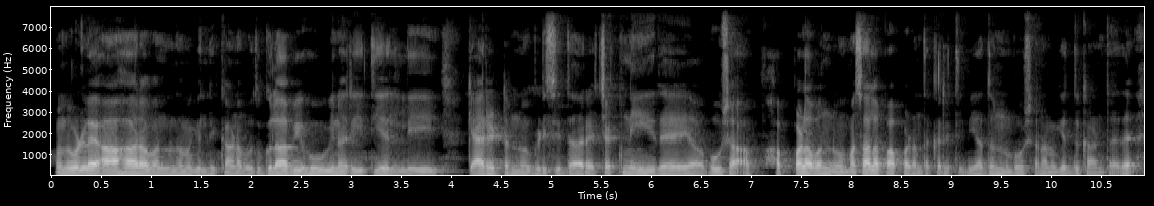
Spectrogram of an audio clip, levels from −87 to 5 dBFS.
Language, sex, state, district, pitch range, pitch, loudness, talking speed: Kannada, male, Karnataka, Dakshina Kannada, 115-130 Hz, 120 Hz, -27 LUFS, 145 wpm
